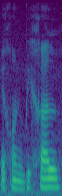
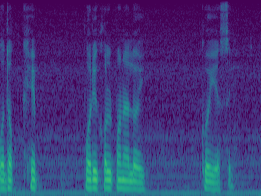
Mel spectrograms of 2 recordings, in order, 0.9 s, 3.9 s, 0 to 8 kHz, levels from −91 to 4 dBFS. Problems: background sounds at intervals, low volume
